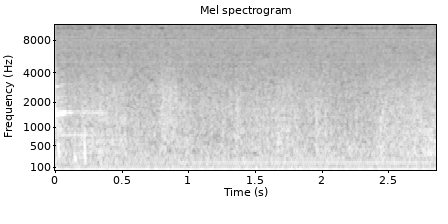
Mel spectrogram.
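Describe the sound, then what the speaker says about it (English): A cat meows faintly once or twice in a quiet room over a steady low hum, with no talking. "Get that cat out of here."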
